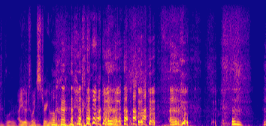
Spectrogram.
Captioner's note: all laughing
